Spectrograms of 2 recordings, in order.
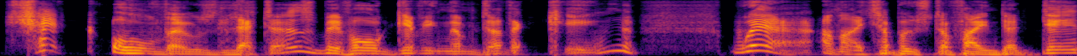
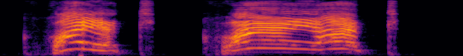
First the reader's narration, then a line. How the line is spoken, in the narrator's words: bellowed Spittleworth as he entered the dungeon, because the place was ringing with noise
